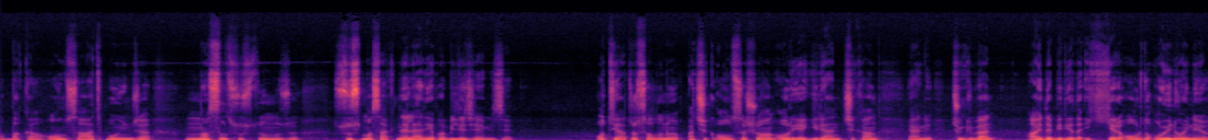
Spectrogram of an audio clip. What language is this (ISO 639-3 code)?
tur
